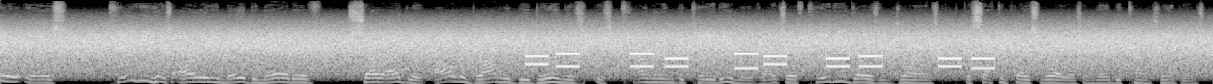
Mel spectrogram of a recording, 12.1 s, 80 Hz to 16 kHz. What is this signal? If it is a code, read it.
DTMF, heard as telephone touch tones, dialled by hand, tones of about 230 ms, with radio hiss and speech in English. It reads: 09 97 60 78 74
